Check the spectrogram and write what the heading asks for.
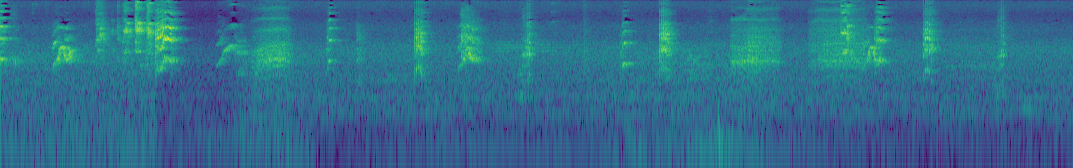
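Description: Jenday conures squawking: a string of short, sharp calls, about two a second, loudest around one and a half seconds in.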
